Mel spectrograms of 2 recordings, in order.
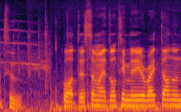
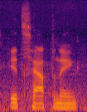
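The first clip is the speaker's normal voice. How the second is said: deeper, softer doom whisper; quieter ominous murmur; 10 semitones lower, 5 dB quieter than usual. Pretend. Streamer sinking further into mock dread. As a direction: let it sink lower. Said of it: "repeated dramatic line".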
